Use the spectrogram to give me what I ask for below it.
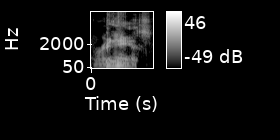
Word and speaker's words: Rhaenys: Renee.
